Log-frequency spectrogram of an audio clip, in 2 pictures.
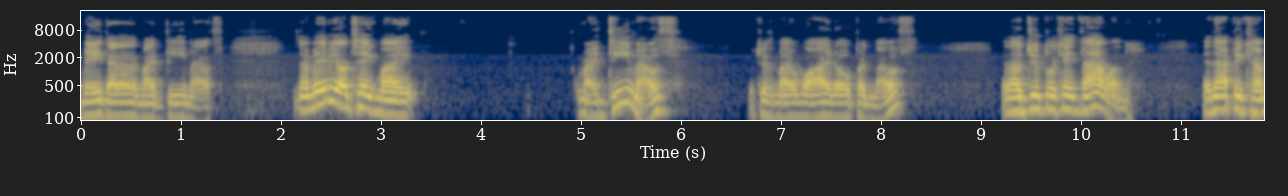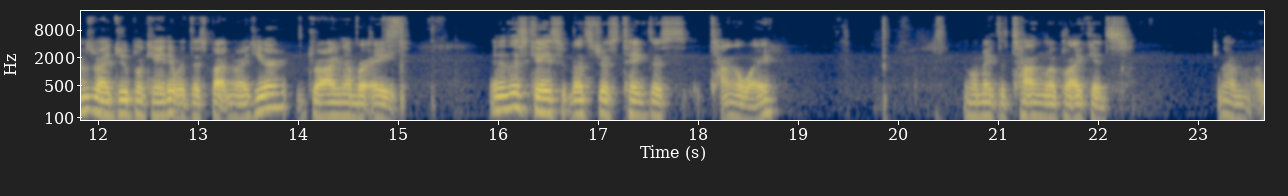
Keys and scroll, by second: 14.3 1, 14.7 space, 19.5 BackSpace.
